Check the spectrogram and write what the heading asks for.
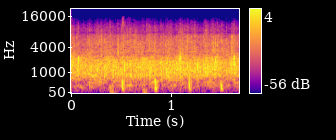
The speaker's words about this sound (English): I'm going to give her a round of applause.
